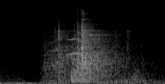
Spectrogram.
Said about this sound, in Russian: Может, дома нет? Дверь толкни.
